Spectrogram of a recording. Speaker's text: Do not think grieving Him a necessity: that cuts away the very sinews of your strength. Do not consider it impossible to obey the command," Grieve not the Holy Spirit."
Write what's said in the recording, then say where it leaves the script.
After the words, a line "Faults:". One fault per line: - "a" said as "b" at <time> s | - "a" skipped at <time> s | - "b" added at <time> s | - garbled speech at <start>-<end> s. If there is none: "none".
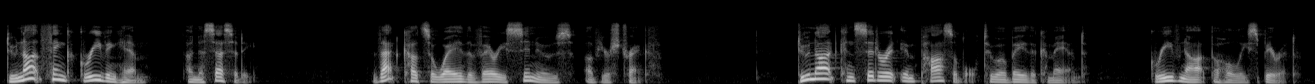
Do not think grieving Him a necessity: that cuts away the very sinews of your strength. Do not consider it impossible to obey the command," Grieve not the Holy Spirit."
Faults:
none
